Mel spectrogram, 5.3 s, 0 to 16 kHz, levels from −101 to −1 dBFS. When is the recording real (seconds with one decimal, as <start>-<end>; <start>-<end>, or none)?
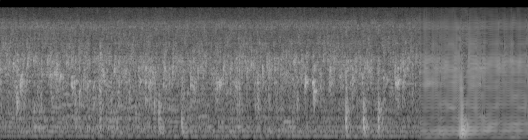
0.0-4.2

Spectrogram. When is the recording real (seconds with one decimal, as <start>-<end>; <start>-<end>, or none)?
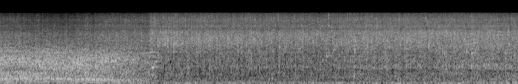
3.0-3.8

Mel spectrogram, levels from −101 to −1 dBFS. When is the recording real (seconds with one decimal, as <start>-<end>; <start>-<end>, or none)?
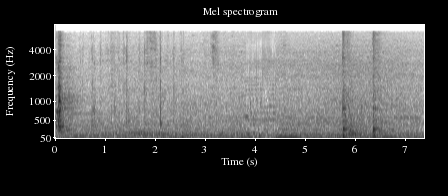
0.0-3.8; 4.4-7.4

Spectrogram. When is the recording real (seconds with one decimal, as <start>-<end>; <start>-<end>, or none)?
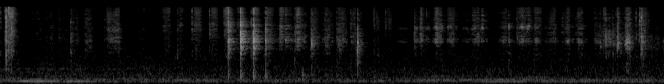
0.0-1.0; 1.7-6.6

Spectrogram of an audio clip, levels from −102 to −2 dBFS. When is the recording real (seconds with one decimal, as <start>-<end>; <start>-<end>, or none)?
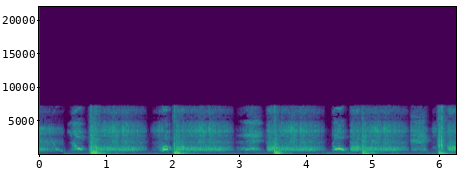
0.0-0.5; 4.3-6.3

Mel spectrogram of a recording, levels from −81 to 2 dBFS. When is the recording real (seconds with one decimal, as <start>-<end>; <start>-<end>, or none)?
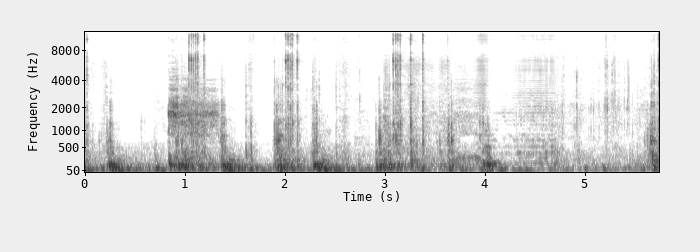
0.0-3.9; 4.7-5.7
